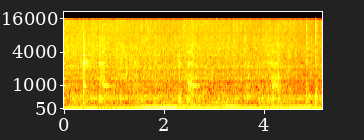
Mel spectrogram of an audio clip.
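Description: Chopped tomatoes and green chillies frying with onions in hot oil in a pressure cooker: a steady sizzle while a steel ladle stirs them, with a few short clinks of the ladle against the pot.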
